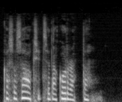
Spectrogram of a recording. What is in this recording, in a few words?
say again, estonian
